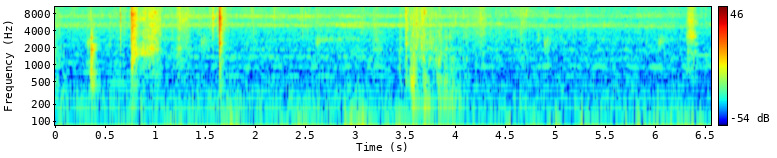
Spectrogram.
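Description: Ring-pull lid of a metal food can being popped and torn open: a few sharp clicks in the first two seconds, then a longer rough tearing noise about three and a half seconds in.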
